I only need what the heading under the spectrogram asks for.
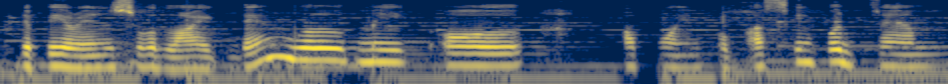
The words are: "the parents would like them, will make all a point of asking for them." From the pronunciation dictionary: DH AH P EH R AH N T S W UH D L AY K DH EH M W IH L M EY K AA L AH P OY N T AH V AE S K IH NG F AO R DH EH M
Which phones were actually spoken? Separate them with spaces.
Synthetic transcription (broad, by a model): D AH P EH R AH N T S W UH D L AY K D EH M W IH L M EY K AA L AH P OY N T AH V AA S K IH NG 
